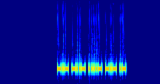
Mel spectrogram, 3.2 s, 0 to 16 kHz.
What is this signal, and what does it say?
Morse code, heard as a keyed tone, about 53 wpm, 700 Hz. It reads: KX4KA
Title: USA Call Signs - 5 Characters - Repeated 2x - 50wpm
